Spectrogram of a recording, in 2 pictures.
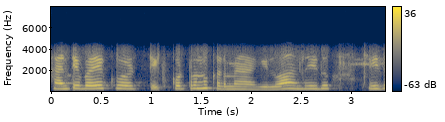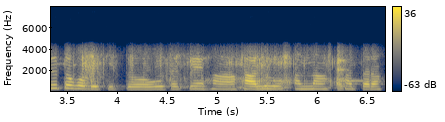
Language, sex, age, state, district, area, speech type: Kannada, female, 18-30, Karnataka, Davanagere, rural, conversation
